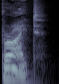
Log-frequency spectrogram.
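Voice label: "bright", British English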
